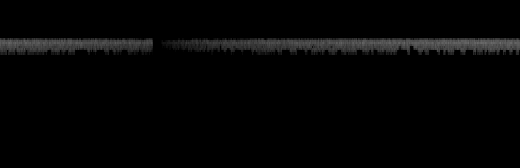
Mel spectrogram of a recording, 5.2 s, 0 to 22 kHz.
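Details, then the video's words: High continuous buzzing of a Ruspolia katydid, from 2020 National Institute of Biological Resources material, cuts out abruptly for a split second near the start, then swells gradually back to its even, sustained hiss. "매부리, 여러번 듣기, 곤충소리"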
